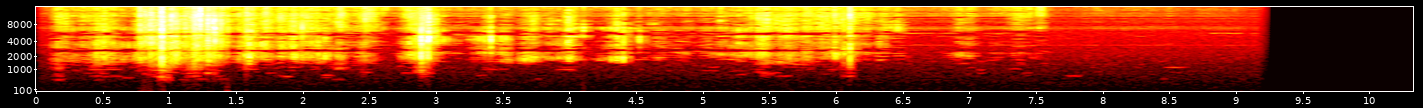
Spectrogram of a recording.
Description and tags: Foley Leaves dry crackle A-001
Dry leaves being crumbled up.
Leaves, Crackle, Break, Foley, Crumble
